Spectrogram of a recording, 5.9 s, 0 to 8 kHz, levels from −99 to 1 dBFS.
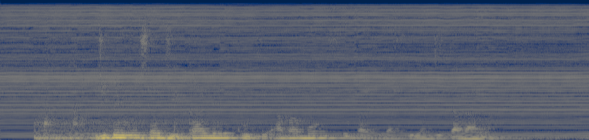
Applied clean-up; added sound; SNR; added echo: none; Domestic sounds, home sounds; 13 dB; reverberation time 0.6 s.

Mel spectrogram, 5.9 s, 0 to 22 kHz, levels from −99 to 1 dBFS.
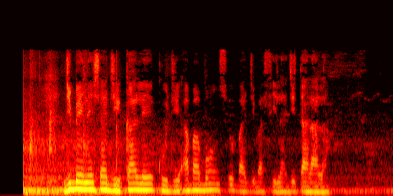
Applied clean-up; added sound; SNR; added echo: none; none; none; none.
